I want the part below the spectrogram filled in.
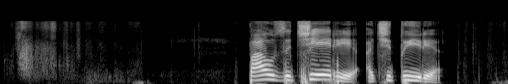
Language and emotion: Russian, angry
